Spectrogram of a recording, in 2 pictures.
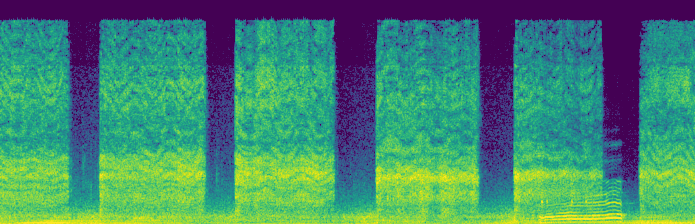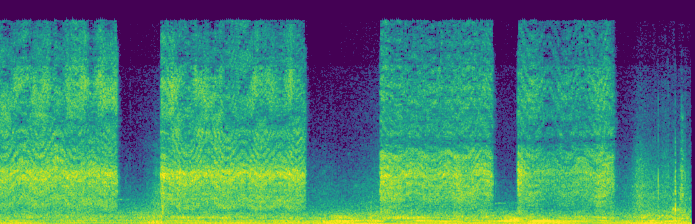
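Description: Repeated short hissing bursts of acrylic gloss aerosol spray onto wooden plant markers, each a second or so, separated by brief pauses over a steady low background hum.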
